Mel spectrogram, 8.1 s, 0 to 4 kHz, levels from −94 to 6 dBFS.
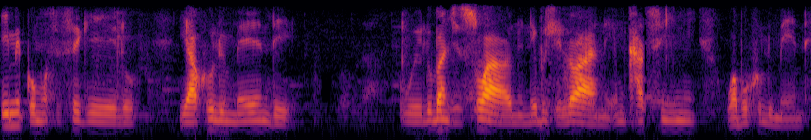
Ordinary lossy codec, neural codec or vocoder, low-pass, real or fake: AAC, 24 kbps; none; 3.6 kHz; real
